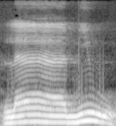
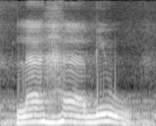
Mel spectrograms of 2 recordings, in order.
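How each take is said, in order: First: The h sound is dropped. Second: The h sound is clearly pronounced. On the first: The speaker calls it wrong. "jangan labiu" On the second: The speaker calls it right. "maka harus jelas lahabiu"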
